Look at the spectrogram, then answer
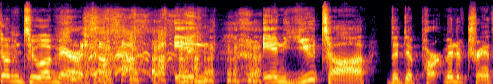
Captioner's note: guessers laughing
